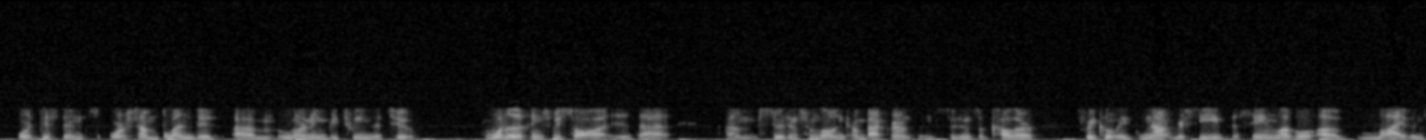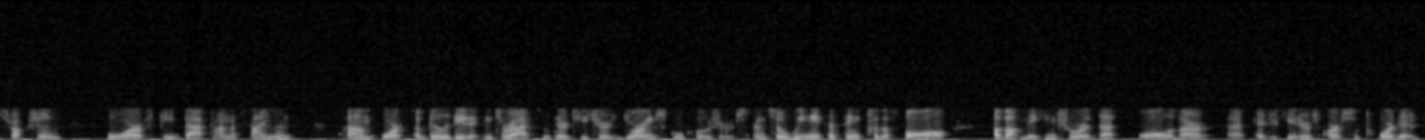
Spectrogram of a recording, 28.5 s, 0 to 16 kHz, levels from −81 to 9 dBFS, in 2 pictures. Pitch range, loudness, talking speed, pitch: 105-125 Hz, -27 LUFS, 155 wpm, 115 Hz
